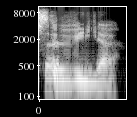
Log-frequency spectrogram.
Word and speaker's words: Sevilla: But fun fact, in Spanish, two L's right next to each other is pronounced with a Y kind of sound. Yeah, it's Sevilla.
